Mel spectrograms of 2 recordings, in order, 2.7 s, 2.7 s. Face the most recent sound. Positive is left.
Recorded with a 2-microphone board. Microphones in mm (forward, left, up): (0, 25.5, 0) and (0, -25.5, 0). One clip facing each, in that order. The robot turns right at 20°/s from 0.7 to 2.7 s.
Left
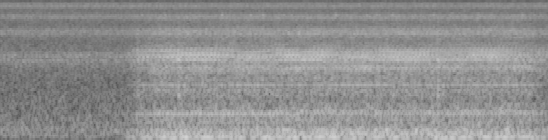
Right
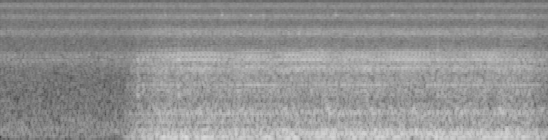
No sound to turn to.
